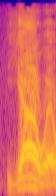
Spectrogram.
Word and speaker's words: Yahweh: And again, let's try to establish the habit of not using Jehovah, not using Lord, but using the correct pronunciation for God's name, the one single name that is His in the Old Testament, which is should be pronounced Yahweh, Y-A-H-W-E-H, and it's the idea of He is the self-contained or self-sustaining God.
